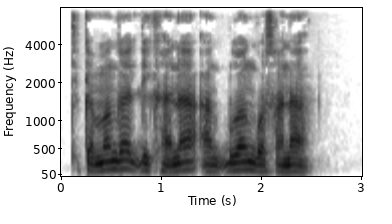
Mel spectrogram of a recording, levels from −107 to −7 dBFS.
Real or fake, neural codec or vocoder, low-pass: real; none; 7.2 kHz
